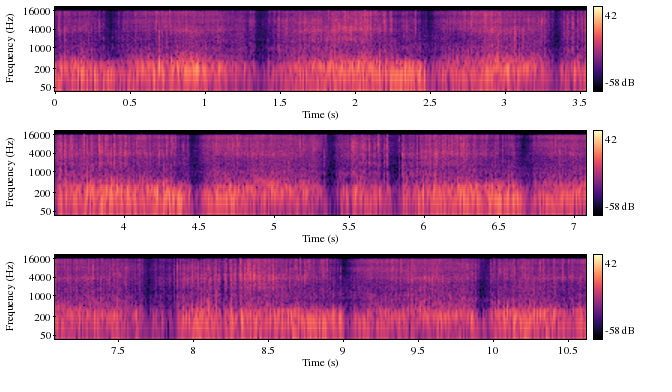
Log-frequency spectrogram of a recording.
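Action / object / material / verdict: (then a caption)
scrape / sisal rope scratching post / sisal rope / none. Fingernails scratch along a large cylindrical cat scratching post wrapped in woven natural sisal/jute rope, held in the arms. The result is steady, rough, rustling scrapes that are heavy in the low range, coming in repeated strokes with brief pauses between them.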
